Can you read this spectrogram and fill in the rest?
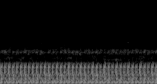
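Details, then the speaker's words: Mahindra TUV300 at idle, heard from the driver side: a steady low droning rattle with a fast even flutter, like something loose; diagnosed as a loose pipe under the bonnet, fixed with a piece of plastic. "यह जैसे कोई चीज loose हो गई हो सो इसको मैंने diagnose किया और रेक्टिफाई किया"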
